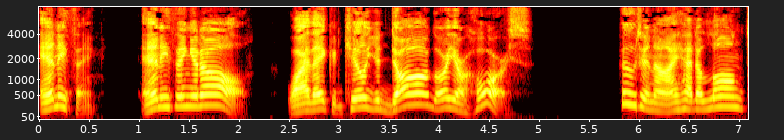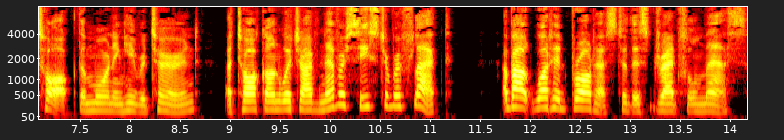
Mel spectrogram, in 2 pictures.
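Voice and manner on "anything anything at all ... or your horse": put-on drawn-out West Virginia accent. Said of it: "in his slow West Virginia drawl".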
